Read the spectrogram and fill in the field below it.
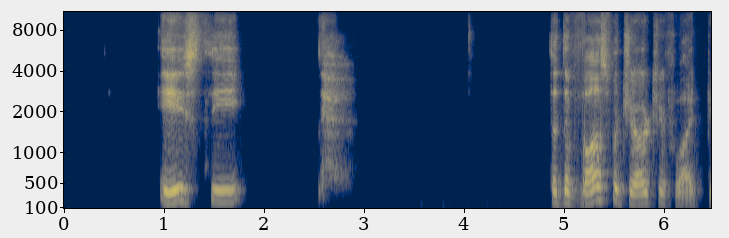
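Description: An older man speaks calmly over an online call, pausing between phrases.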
